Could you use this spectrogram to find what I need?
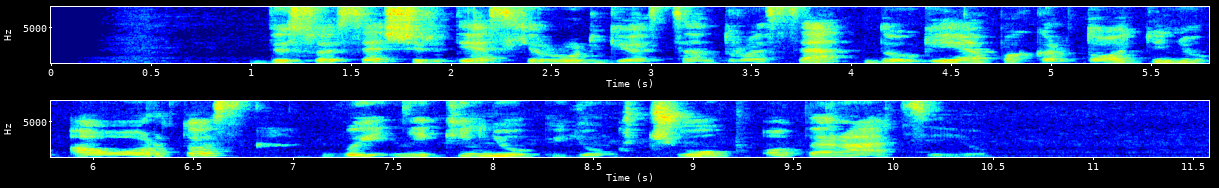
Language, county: Lithuanian, Klaipėda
